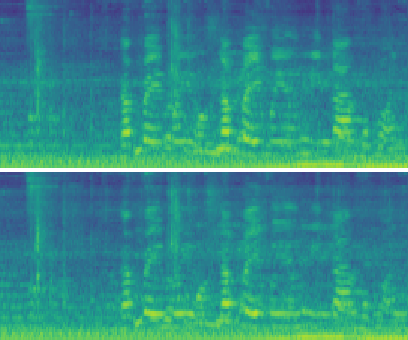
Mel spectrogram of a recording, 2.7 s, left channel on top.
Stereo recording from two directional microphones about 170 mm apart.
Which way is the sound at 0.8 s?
65° left (ahead or behind).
